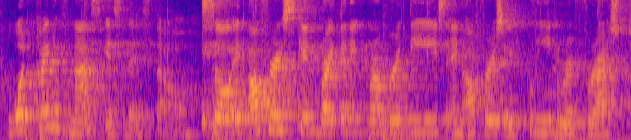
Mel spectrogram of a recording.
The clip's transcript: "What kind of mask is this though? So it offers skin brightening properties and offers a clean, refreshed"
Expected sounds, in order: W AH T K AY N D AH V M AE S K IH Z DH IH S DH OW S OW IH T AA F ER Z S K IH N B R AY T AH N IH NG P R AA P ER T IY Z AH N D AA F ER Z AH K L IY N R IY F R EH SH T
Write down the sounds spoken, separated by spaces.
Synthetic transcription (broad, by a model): W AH T K AY N D AH V M AE S K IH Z DH IH S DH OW S OW IH T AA F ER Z S K IH N B R AY T AH N IH NG P R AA P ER T IY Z AH N D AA F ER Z AH K L IY N R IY F R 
